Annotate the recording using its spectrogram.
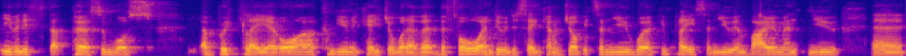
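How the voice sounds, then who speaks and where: A man with a Swedish accent, moderate pace and monotone, flat intonation. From Sweden. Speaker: football podcast co-host. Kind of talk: casual chat.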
